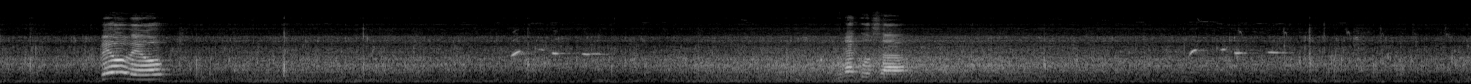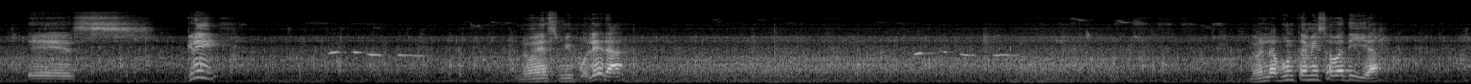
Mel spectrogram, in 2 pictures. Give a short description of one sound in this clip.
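A young man speaks in short, lively bursts close by.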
